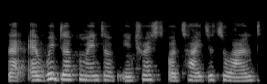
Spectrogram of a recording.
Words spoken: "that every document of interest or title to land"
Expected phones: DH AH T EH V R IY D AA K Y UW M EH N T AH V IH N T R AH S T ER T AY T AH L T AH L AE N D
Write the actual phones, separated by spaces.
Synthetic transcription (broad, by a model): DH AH T EH V R IY D AA K Y UW M EH N T AH V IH N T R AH S T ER T AY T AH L T AH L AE N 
